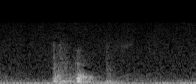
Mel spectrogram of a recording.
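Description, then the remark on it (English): The prop man's door opens with two quick wooden clunks, followed by a faint creak, against a low steady background hum and no voices. “There's that prop man's door”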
